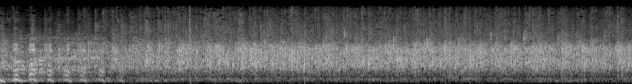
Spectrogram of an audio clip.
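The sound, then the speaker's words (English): An audience claps steadily in a dense, sustained round of applause for Mick Mooney and the team at the Natural Kitchen in Kitchen 62, who backed the evening's event. The applause holds at an even loudness for several seconds, with a few faint voices mixed into the clapping. “So if we can give them a big round of applause.”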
